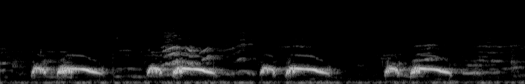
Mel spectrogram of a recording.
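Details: Tame, vocal spotted dove: clear low coo phrases, a short note followed by a longer down-slurred coo, repeated every second or so in a quiet room.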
